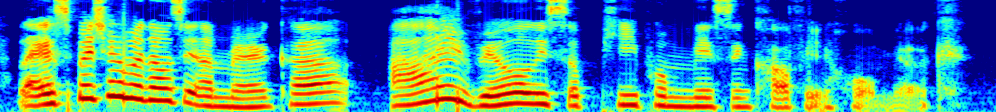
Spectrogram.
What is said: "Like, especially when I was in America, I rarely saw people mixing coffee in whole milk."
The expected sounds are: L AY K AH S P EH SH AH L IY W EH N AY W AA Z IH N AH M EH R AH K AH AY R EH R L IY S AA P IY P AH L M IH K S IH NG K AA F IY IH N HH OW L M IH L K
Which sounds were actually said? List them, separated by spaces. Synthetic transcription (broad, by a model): L AY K AH S P EH SH AH L IY W EH N AY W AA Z IH N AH M EH R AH K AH AY R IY L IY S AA P IY P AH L M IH S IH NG K AA F IY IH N HH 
